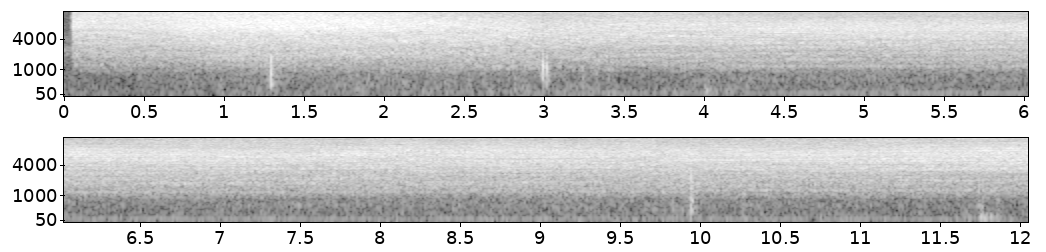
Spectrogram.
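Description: Pink noise played through a single tweeter behind a passive crossover: a steady hiss with almost all its energy in the treble and little below it, switched on abruptly at the start. It is a frequency-response test signal.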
